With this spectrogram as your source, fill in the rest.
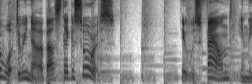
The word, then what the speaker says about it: Stegosaurus: about Stegosaurus how do you say that again stay go saw Russ can you say it with me stay go saw Russ so what do we know about Stegosaurus it was found in the United States and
